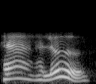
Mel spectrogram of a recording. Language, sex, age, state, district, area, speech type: Bengali, female, 30-45, West Bengal, Alipurduar, rural, conversation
